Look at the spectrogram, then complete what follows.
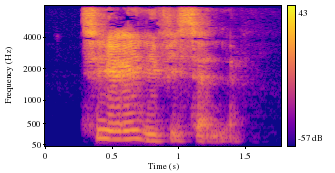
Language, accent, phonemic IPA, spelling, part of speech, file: French, Canada, /ti.ʁe le fi.sɛl/, tirer les ficelles, verb, LL-Q150 (fra)-tirer les ficelles.wav
- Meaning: to pull the strings, to be in control, to take the decisions; to be behind a conspiracy or scheme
